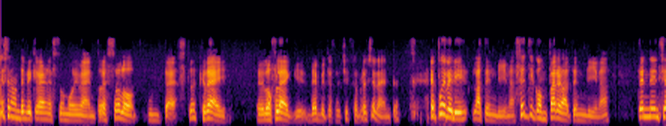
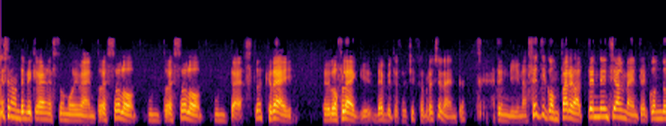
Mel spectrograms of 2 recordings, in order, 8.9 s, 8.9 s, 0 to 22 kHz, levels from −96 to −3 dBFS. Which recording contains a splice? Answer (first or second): second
